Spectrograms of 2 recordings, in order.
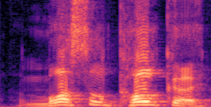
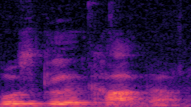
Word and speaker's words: Muskelkater: Now you're at the hopefully I'll pronounce this right, Muscle Coca gym in Munich, Germany, right? Almost. It's Muskelkater.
